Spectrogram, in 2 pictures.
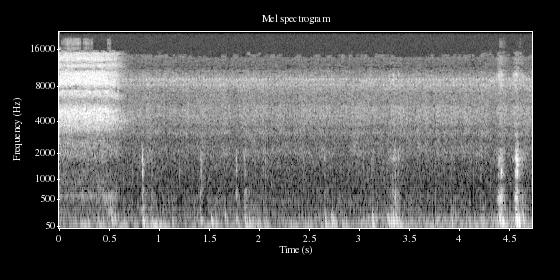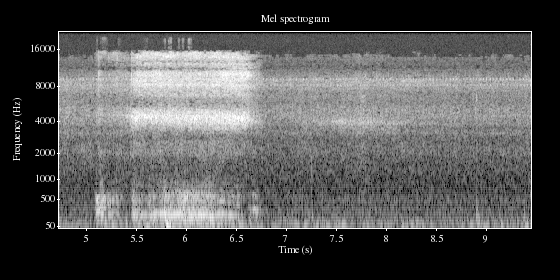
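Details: Sleeping pug during a nap: soft snorting and wheezy, rattling breaths, with snoring and snuffling.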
